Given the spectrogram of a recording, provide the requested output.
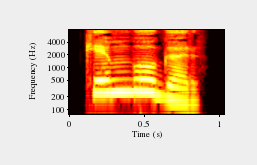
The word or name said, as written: ಕೆಂಬೊಗರ್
